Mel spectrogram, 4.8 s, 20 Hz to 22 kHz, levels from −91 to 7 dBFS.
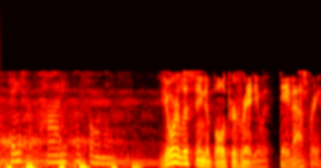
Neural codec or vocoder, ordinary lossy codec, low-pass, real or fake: codec, 16 kHz, 16 kbps, FunCodec, trained on Chinese and English, 50 frames a second; AAC, 16 kbps; 7.2 kHz; fake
